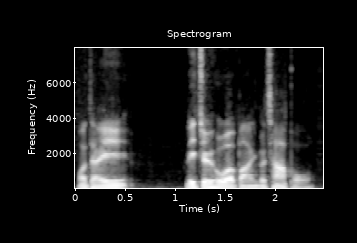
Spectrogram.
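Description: A man's voice: on the low side, normal speed, fairly bright tone, lightly acted. A man with a Hong Kong Cantonese accent playing a curious, decisive adventurer in a 1980s radio drama. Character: determined, curious male adventurer, brooding and decisive.

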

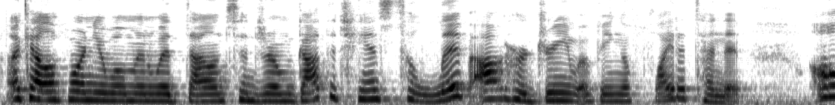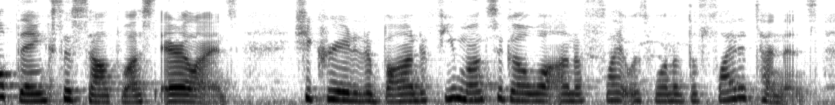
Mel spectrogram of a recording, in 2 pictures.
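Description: A woman's voice: mid-range voice, a little fast. A young woman co-hosting a student morning news show in a campus TV studio, reading stories and chiming in upbeat.

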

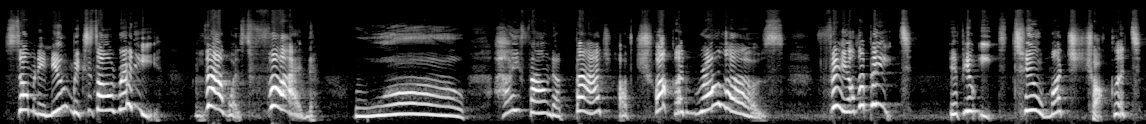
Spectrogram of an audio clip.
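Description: A woman's voice: very high voice, sharp tone, exaggerated voice. A woman voicing a playful, childlike cartoon color creature who explores eagerly, speaking in short exclamatory catchphrases. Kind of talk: cartoon character voice lines.

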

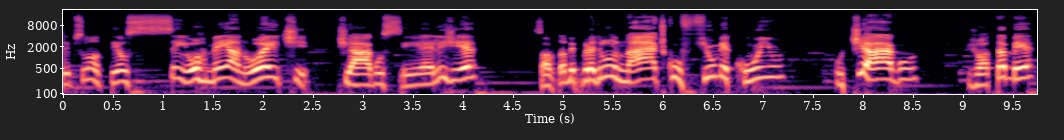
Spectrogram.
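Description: A man's voice: very high voice, a bit bright, dry recording. Playful Brazilian man over music. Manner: jokey, playful, slangy. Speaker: YouTube channel host reviewing games. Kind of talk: casual game showcase voice-over.

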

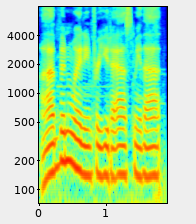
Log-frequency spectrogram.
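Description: A woman voicing a tender, frank grandmother in her eighties, measured and gentle, in storybook dialogue. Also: sits low, soft background music, voice pushed down, lightly acted. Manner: measured, gentle, matter-of-fact. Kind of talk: acted children's storybook dialogue.

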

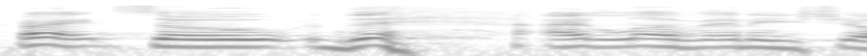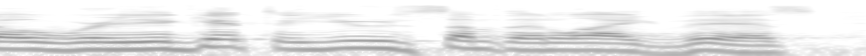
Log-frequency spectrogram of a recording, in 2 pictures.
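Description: The slightly high-pitched older man on a local afternoon broadcast who jokes his way through a kitchen demo, folksy and casual with his guest. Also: moderate pace, a little mellow. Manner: folksy, jocular. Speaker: TV cooking segment host. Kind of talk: casual on-air interview. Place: TV studio kitchen set.

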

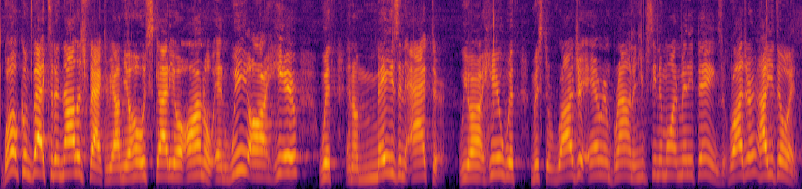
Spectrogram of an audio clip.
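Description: A man's voice: high-pitched, normal speed, few pauses. A middle-aged man hosting a talk show, hyping the next segment and interviewing a guest in a studio. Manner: energetic, hyped promo delivery. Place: studio set with a large screen.

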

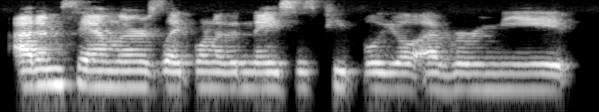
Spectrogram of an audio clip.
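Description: A woman's voice: on the low side, flat delivery, fast. A woman in her thirties, a talent producer speaking as a guest in a casual video-call interview, friendly and upbeat with many fillers. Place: home room. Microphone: laptop webcam mic on video call.

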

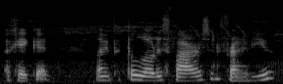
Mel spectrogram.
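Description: Woman playing shy young female fairy, soft and coy, easily flustered, mid pitch, ASMR roleplay, birdsong ambience. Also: fast, creaky, a little hiss or hum, close to an everyday voice. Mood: gentle, instructive. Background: birdsong and outdoor ambience.

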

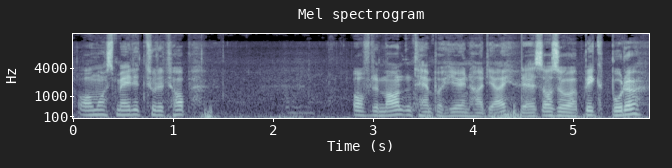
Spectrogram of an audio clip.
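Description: A man's voice: medium pitch, steady tone, normal speed. Casual vlogger man, music blaring. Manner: chatty, simple English, calls partner baby. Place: outdoors at viewpoints and cafes. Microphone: action camera held at arm's length. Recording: loud music mixed over.

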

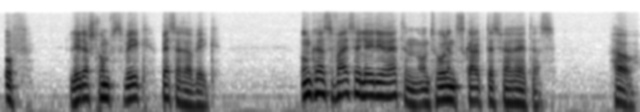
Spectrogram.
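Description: A brave, proud young Mohican warrior, played by a man in a radio drama. The voice is mid-pitched, delivering solemn, clipped broken sentences. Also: expressive, measured pace, pauses often, close to an everyday voice. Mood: stoic, resolute.

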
